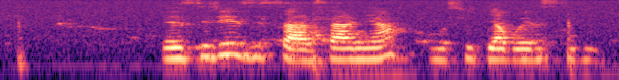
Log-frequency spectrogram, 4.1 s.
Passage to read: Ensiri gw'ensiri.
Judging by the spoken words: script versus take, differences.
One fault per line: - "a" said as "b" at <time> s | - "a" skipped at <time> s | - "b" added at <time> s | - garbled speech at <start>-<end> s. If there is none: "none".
- "zisaasaanya omusujja" added at 1.7 s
